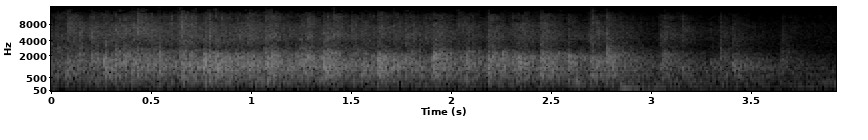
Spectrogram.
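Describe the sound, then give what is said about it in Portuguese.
An audience bursts into sustained applause, a dense wash of many hands clapping that holds steady before gradually thinning and fading toward the end. “Dê um aplauso para ele, pode se assentar.”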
